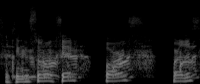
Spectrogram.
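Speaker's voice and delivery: tinny vintage radio filter; old-timey radio voice. Shown as a demonstration. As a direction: sound like an old broadcast. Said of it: "Like an old-timey radio voice".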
